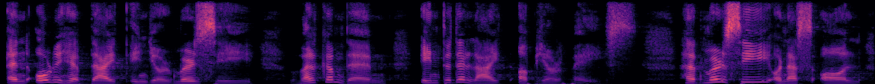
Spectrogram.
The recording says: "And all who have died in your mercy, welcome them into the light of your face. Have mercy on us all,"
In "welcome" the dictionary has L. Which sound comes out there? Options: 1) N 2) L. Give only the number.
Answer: 2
